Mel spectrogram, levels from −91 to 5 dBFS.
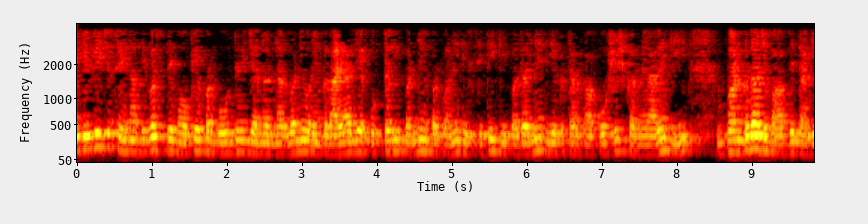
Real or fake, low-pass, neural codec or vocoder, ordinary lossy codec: real; 3.6 kHz; none; none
